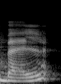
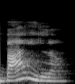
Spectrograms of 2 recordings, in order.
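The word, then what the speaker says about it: Bayle: Nous avons aussi rendez-vous le 17 juin pour parler de Pierre Bell. Bell, ça s'écrit B-A-Y-L-E. Alors, Jean-Marc, chez toi, on dit Bail. Pierre Bail, avec l'accent du Sud, qui lui est qui est un protestant, il n'était pas théologien, du XVIIe.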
